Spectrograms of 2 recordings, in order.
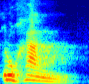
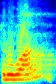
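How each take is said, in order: First: A harsh throaty h sound comes before the a. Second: No consonant sound comes before the a. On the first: The speaker calls it wrong. "pronuncian truján ... está mal pronunciado" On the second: The speaker calls it right. "en vez de pronunciar truán"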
